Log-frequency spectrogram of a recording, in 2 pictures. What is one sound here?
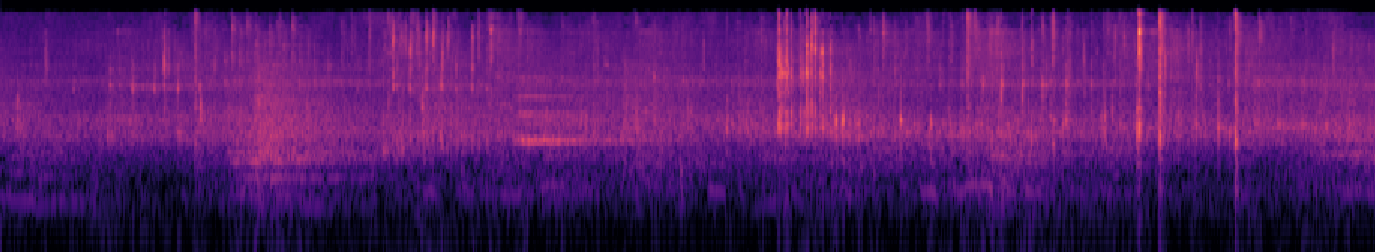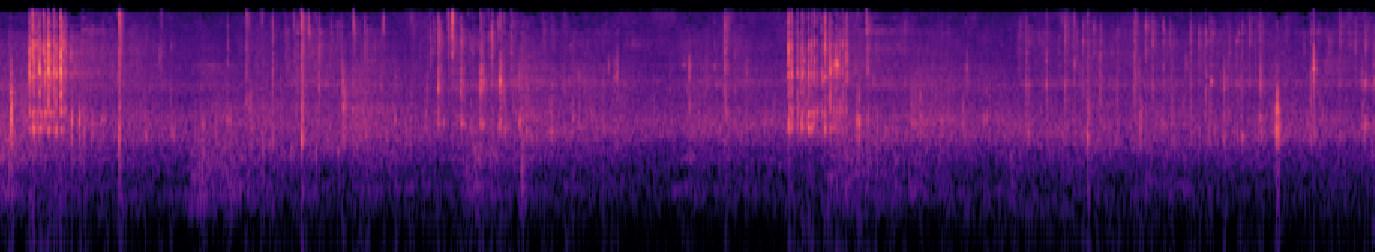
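Wooden game pieces click against a board.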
